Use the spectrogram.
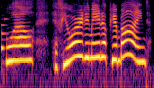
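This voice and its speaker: A woman voicing a tiny, cheeky childlike fairy companion girl in a video game, talking excitably. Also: very high-pitched, brisk, background noise. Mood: questioning. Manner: excitable, refers to self in third person. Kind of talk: video game character acting.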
